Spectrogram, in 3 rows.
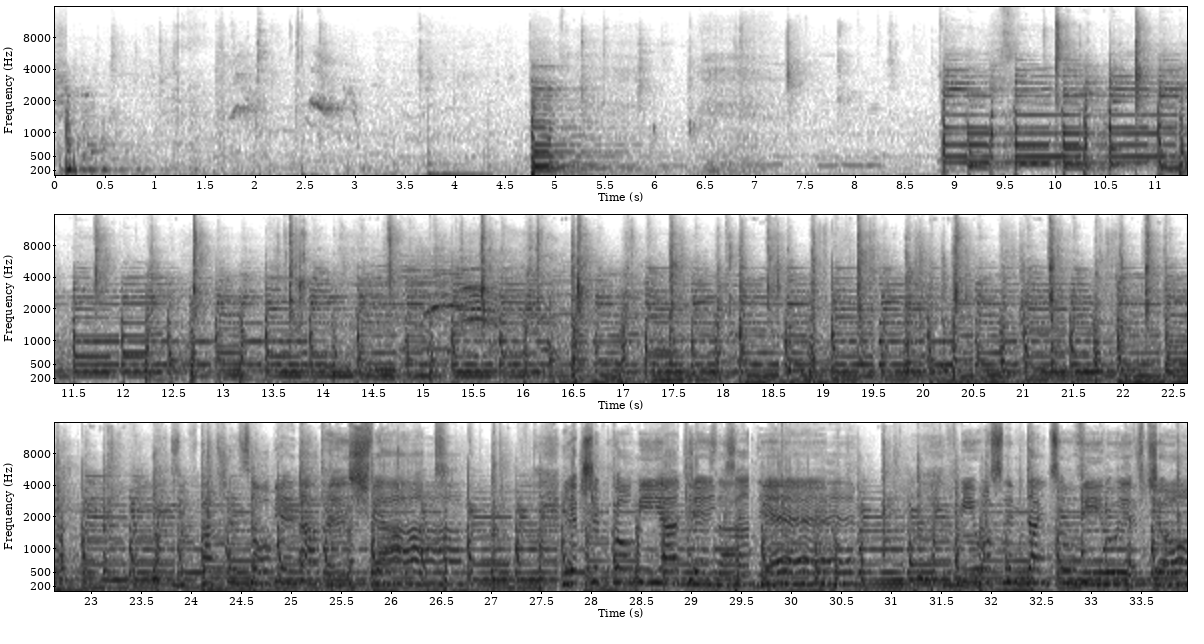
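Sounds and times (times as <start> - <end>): strummed electric guitar: 0.0 - 1.0, 4.7 - 6.0, 8.8 - 33.9
live band music: 8.9 - 33.9
heavy bass line: 15.9 - 32.8.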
